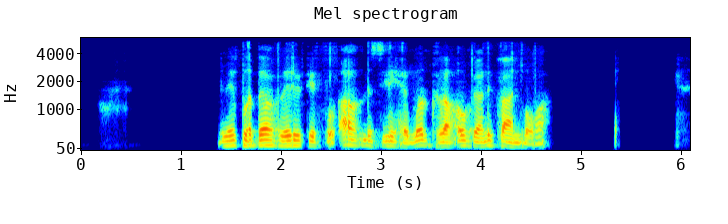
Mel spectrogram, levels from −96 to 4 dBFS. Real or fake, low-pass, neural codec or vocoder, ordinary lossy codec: fake; 5.4 kHz; codec, 16 kHz, 1 kbps, FunCodec, trained on LibriTTS, 50 frames a second; AAC, 32 kbps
